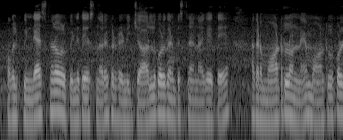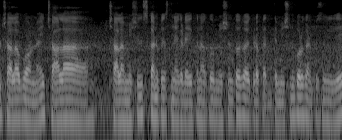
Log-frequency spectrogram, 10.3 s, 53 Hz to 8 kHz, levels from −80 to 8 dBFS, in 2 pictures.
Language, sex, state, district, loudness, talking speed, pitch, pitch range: Telugu, male, Andhra Pradesh, Visakhapatnam, -33 LUFS, 170 wpm, 115 Hz, 110-125 Hz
